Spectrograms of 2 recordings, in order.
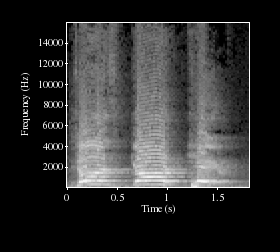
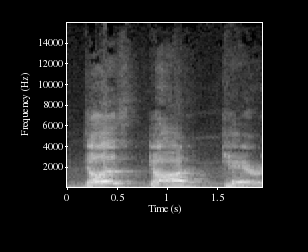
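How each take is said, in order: First: Booming preacher shout. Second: Slow, stretched, without the shout; slow pulled-back question. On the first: Preacher shouting the question to his congregation. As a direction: shout it slow and loud, drawn out. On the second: Preacher repeating the question slowly to the congregation. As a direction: let it hang, slowly. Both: Acted.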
